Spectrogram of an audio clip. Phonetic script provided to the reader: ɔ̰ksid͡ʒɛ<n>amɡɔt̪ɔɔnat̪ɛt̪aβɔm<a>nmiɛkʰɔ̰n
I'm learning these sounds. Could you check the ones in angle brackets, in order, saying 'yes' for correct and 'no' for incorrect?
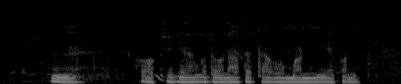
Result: yes, yes

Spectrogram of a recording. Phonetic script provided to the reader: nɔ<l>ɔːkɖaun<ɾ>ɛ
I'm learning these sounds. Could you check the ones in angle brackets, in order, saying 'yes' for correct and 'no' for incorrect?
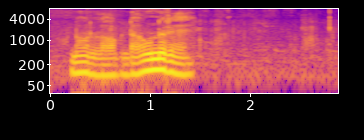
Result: yes, yes

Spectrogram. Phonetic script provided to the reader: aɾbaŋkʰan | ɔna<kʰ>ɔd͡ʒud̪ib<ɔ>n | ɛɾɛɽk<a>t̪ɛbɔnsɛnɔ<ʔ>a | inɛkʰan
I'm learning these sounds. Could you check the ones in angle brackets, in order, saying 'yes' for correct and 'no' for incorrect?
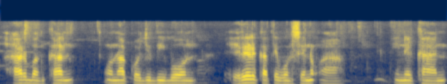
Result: no, yes, yes, yes

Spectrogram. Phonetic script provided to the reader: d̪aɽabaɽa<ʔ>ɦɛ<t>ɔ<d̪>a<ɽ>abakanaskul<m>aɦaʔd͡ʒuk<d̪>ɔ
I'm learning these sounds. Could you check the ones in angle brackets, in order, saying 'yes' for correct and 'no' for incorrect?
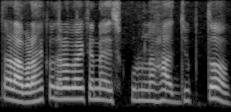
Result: no, no, yes, yes, no, no

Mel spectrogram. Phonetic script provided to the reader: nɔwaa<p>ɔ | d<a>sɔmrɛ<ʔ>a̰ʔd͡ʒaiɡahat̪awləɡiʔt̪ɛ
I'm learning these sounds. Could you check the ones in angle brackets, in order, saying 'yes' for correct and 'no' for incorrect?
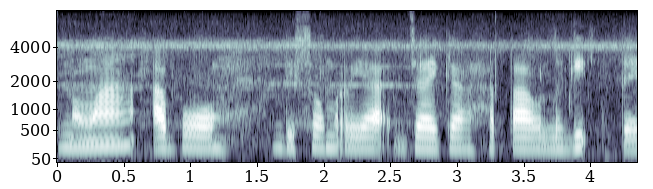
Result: no, no, no

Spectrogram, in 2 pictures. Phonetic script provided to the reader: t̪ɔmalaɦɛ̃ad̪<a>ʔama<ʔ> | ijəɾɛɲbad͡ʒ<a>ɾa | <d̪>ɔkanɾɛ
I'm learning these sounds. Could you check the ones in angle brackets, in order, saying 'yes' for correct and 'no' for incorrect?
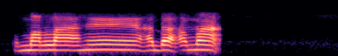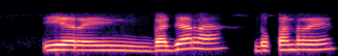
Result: yes, yes, yes, yes

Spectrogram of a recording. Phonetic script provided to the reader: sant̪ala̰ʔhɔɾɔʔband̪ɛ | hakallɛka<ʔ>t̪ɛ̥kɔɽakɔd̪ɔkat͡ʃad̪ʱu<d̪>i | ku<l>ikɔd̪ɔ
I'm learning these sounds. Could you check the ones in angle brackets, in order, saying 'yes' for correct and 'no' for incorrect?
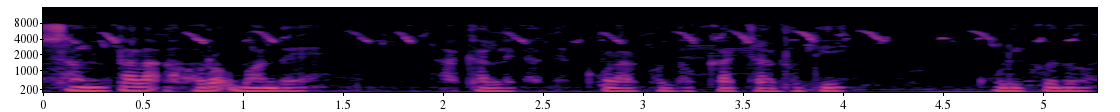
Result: no, no, no

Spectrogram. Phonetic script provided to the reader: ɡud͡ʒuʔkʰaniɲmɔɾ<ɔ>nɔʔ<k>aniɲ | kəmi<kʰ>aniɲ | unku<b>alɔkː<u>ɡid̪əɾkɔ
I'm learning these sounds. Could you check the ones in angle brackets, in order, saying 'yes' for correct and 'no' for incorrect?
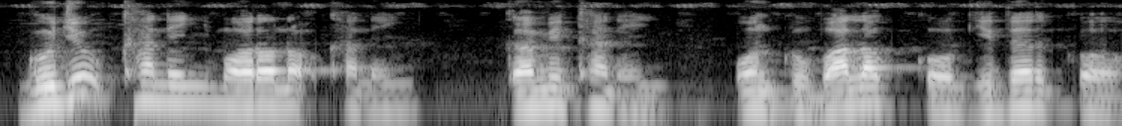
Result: yes, no, yes, yes, no

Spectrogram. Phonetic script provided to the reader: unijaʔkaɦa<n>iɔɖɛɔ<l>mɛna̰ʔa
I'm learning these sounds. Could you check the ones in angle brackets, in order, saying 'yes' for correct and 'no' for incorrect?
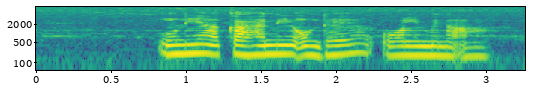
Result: yes, yes

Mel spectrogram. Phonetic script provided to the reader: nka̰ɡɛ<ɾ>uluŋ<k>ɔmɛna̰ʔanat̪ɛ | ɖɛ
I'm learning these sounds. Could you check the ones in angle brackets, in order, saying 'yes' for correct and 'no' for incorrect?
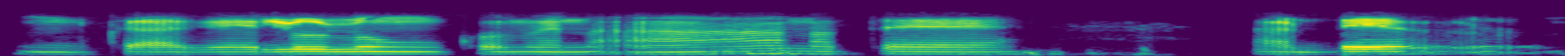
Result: no, yes

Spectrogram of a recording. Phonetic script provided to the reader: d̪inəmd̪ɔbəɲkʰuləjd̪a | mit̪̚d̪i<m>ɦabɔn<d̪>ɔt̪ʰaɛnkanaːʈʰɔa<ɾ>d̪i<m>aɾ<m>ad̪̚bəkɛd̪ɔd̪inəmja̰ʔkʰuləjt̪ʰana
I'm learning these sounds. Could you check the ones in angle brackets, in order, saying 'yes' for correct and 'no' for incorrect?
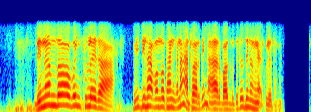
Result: no, yes, yes, no, no

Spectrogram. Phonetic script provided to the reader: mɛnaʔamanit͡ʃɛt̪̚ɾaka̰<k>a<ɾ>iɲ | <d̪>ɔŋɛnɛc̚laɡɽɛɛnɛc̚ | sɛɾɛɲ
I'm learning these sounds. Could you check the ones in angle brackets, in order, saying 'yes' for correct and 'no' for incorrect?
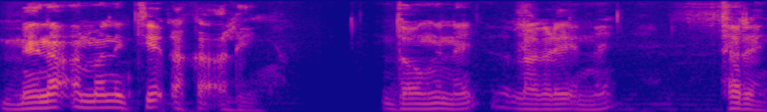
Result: no, no, yes

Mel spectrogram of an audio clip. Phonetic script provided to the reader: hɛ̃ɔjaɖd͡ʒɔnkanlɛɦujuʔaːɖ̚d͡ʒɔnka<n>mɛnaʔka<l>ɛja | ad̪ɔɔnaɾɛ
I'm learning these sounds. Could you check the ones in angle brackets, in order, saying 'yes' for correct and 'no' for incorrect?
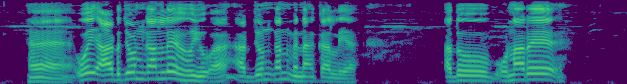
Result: yes, yes

